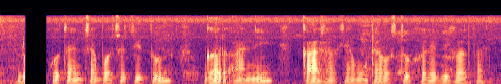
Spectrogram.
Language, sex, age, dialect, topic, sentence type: Marathi, male, 31-35, Varhadi, banking, statement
